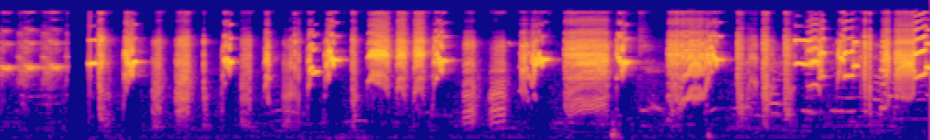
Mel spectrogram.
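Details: Starling giving a rich lure song of crisp whistles, harsh squawking bursts and rapid clicking notes in a nearly continuous stream.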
